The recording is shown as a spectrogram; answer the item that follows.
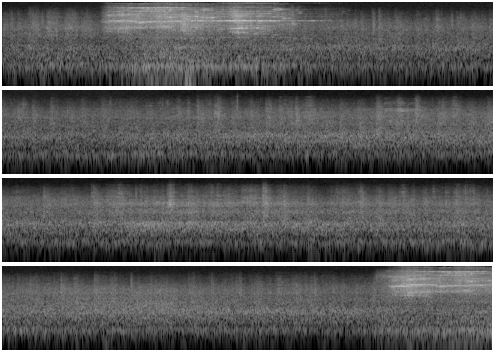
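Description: Subway train running. Its wheels squeal on the rails for a few seconds starting about two seconds in, then it settles into a steady rumble with faint clicking of the wheels over the track.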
